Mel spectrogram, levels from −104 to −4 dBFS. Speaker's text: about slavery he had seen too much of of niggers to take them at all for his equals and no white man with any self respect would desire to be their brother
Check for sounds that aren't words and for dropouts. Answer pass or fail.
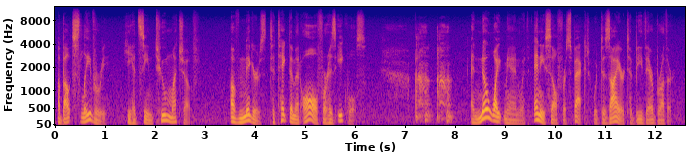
fail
